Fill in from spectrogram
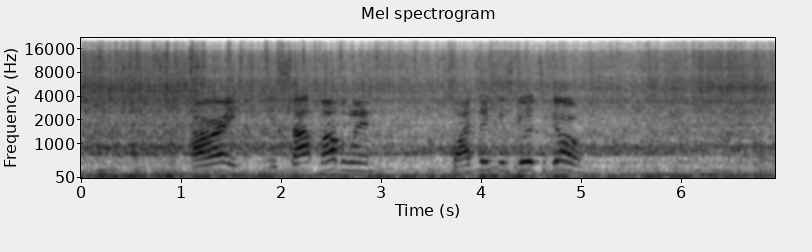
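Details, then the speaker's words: V8 after TSP Torquer V2 cam (113 LSA), dual valve springs, hardened pushrods, 36lb injectors, not yet tuned, coolant bleeding, temp holding 209°F: deep, lumpy, steady loping idle, running even; normal cammed V8 idle. "But man, it sounds good. Needs a tune though."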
